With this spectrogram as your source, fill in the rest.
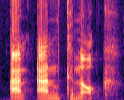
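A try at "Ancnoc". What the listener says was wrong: So, Ancannock is not quite right. It's very close. Ancannock is actually Annock, which seems weird, because why is there an extra C in there?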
